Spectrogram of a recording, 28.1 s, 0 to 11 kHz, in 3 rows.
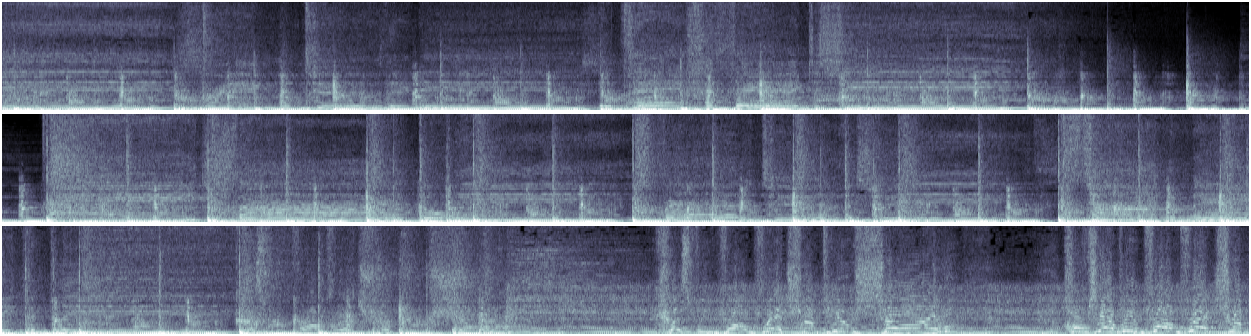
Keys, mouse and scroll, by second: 16.9 click, 23.2 click.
